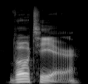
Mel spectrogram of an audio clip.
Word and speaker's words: Vautier: so s Shakur uh s vautier I'd say if we were doing a French pronunciation and that would be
